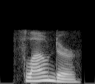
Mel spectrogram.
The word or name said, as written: flounder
